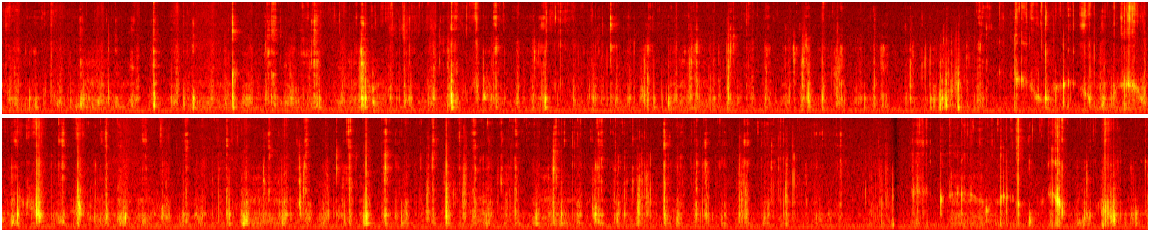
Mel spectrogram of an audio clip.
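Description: Close-miked chewing of crisp chocolate pieces from a chocolate-coated bread ring: many small, irregular crunches and mouth sounds.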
